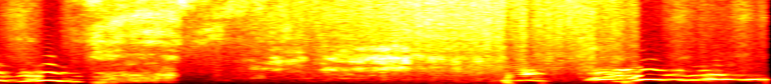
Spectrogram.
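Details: Mila, a vocal female Siberian Husky, is bathed and groomed. Short, bending whines and groans come in bursts, and a longer rising-then-level moan closes the passage. A loud hissing blow of water or air runs underneath throughout.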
